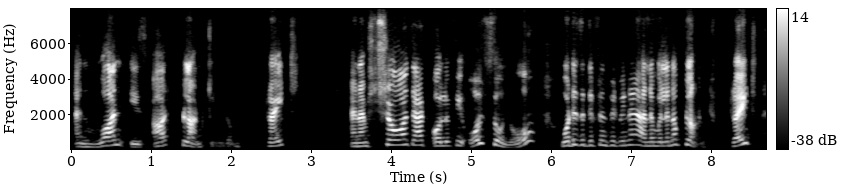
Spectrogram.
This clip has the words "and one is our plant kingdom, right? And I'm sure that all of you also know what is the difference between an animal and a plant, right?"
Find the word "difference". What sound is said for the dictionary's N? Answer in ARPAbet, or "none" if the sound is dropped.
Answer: N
